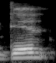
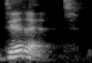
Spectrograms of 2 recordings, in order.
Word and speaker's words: didn't: Oh, you got you say din't d i n t? Some No, I say didn't. I pronounce the t didn't.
